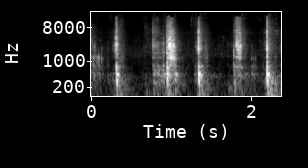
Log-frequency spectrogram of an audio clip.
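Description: Onions, green pepper and cucumbers chopped in a small hand dicer, five crisp rhythmic chops spaced about half a second apart, close and alone.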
